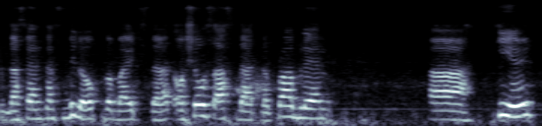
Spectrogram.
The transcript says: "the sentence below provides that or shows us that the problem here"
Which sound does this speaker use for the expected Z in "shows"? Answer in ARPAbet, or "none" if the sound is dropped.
S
